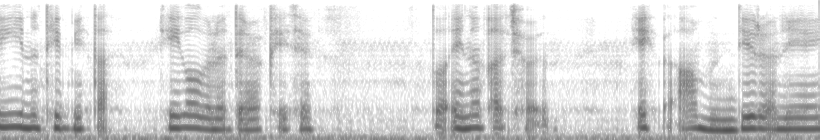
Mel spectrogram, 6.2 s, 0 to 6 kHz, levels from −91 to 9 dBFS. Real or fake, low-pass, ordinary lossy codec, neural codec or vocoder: fake; 5.4 kHz; none; autoencoder, 22.05 kHz, a latent of 192 numbers a frame, VITS, trained on many speakers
